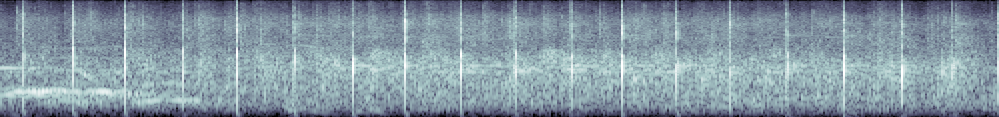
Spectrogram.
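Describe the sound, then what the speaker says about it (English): Rhythmic clapping at a community gathering for Tech Dump's new St. Paul location, a small group clapping in fairly regular, distinct beats, close and clear, with a faint voice or squeak at the start. "We need to applaud them for what you've done physically in this space."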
